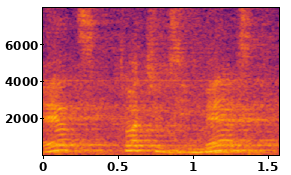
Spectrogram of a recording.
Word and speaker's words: Metz: Toi tu dis on est ici à Metz, toi tu dis Metz, Jean ils ne prononcent pas le T, toi tu le prononces, alors c'est quoi?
